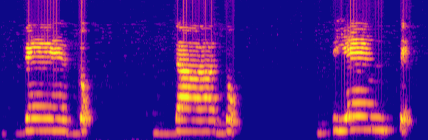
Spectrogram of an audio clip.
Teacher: Este fonema, según su modo de articulación, es oclusivo y su punto de articulación es dental. Pues ya sabemos que al pronunciar la D estamos haciendo contacto de la punta de la lengua con los dientes superiores. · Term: fonema D, el fonema D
